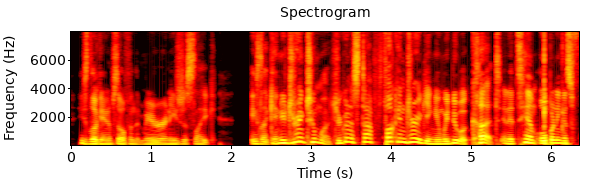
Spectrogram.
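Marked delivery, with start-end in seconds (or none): 2.5-4.5 very high-pitched, furious, raging tantrum. Acting out a man's scene of looking at himself in the mirror, imitating a tantrum. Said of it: "during his his tantrum".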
